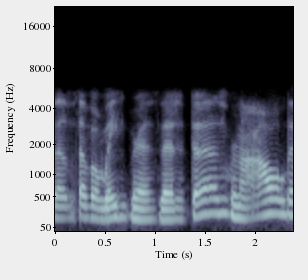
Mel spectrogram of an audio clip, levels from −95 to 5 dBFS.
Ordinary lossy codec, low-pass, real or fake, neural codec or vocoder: Opus, 32 kbps; 5.4 kHz; fake; autoencoder, 44.1 kHz, a latent of 192 numbers a frame, MeloTTS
